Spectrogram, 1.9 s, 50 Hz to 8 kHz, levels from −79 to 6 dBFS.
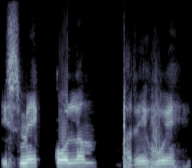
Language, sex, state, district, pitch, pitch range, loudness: Hindi, male, Uttar Pradesh, Jyotiba Phule Nagar, 155 Hz, 140-160 Hz, -17 LUFS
